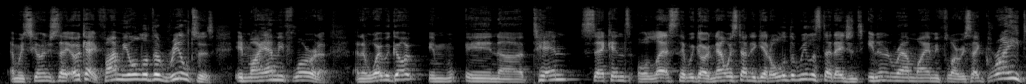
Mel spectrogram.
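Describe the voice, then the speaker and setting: On a very clean recording with a silent background, a man with an Australian accent talks very fast at a high pitch with lively intonation. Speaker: marketing software presenter. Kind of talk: product demo. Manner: casual, some filler hesitations.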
